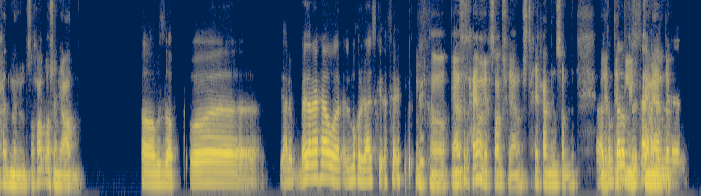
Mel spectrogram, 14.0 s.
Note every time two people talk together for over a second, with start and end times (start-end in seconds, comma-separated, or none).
12.0-13.2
